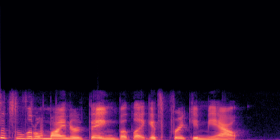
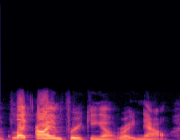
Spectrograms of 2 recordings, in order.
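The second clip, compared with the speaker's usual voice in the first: ordinary talk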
